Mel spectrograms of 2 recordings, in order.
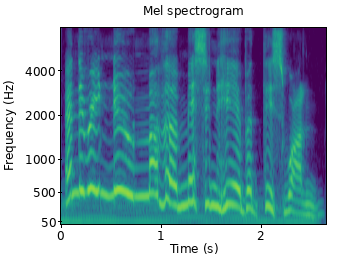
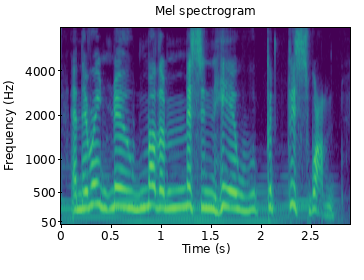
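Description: First: It is said forcefully, with conviction. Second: It is said weakly, without conviction.

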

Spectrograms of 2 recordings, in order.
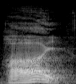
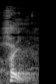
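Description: First: The word is drawn out slowly. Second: The word is short and crisp. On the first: The listener may feel mocked. The speaker calls it wrong. "ゆっくり相槌入れたら" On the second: It matches the other person's pace. The speaker calls it right. "歯切れよくね"

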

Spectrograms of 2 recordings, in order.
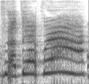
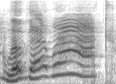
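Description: First: A full, exaggerated imitation of the sister's voice. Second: A weak, half-hearted imitation of the sister's voice.

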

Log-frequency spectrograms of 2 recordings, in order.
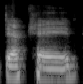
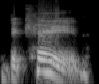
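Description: First: It is said the speaker's usual way. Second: It is said the way many in the UK say it.

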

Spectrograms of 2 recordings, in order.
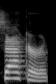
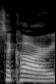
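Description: First: The name begins like the word 'sack'. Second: The name does not begin like 'sack'. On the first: The speaker calls it right. "like a sack or like in football" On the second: The speaker calls it wrong. "not like Sakar"

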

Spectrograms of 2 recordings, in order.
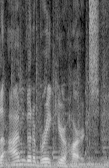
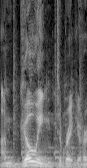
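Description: First: The title is said without special stress on going. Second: The word going carries the main stress.

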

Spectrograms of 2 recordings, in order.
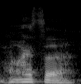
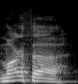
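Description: First: The name is said quietly. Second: The name is said a little louder.

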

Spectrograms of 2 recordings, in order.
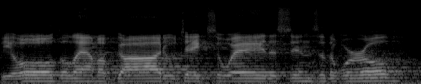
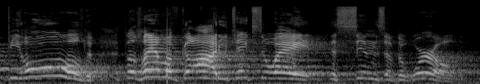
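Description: First: It is said in a serious, somber tone. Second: It is said in a joyful, excited tone.

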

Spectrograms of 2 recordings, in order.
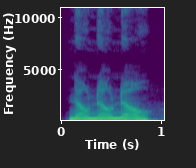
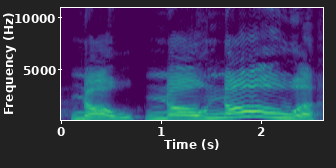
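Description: First: The pitch stays flat on one level. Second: The pitch moves freely with strong feeling. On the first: "flatten out that melody to a monotone" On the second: "that song part of the words"

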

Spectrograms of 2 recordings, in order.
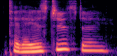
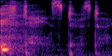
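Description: First: It is spoken in a normal voice. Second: It is spoken in a soft whisper.

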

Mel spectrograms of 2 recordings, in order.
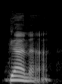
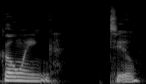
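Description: First: The two words are run together into one. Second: The two words are said separately and in full. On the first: "we kind of smash that together" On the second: "instead of going to"

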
